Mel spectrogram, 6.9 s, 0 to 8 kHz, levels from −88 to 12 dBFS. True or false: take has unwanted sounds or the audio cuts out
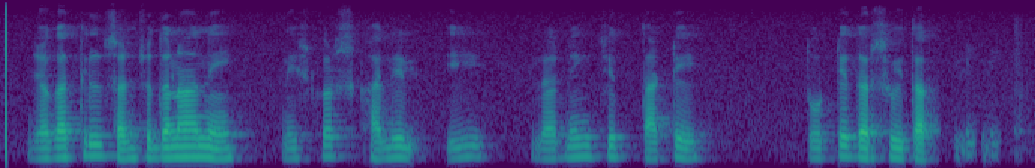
true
